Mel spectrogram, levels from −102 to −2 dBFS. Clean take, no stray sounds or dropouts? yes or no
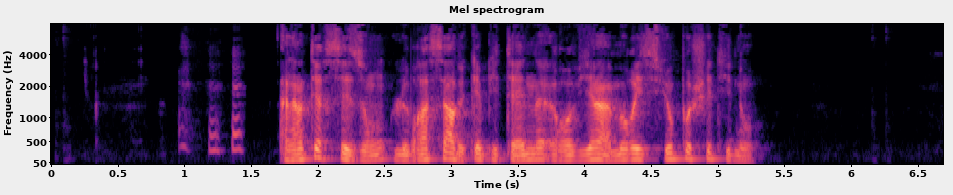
no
